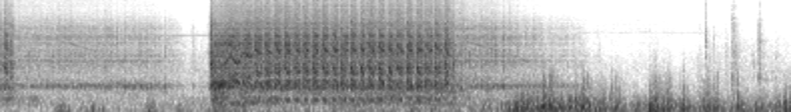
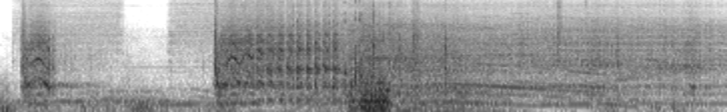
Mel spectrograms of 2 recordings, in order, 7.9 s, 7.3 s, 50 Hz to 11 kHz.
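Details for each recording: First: Toyota 1UZ V8 swapped into an FJ40 Land Cruiser barn find, suspected seized injectors freed by tapping; engine catches quickly, revs strongly, then settles into an even run with no misfire or stumble. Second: Toyota 1UZ V8 in an FJ40 Land Cruiser barn find cranks in bursts, then catches into a lumpy, stumbling idle that misfires, likely not firing on every cylinder. Very seized injectors are suspected.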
